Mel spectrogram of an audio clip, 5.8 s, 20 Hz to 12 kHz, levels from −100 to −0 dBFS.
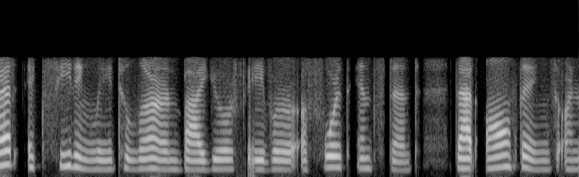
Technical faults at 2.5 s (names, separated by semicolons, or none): Bluetooth CVSD headset codec; unconcealed Bluetooth headset packet loss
